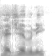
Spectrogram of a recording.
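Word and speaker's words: hegemony: देखो, इसको हम ऐसे प्रोनाउंस नहीं करेंगे, इसको हम ऐसे प्रोनाउंस करेंगे, है जी। है जी। क्या है आपके पास? मनी है। हमारे पास है जी मनी।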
